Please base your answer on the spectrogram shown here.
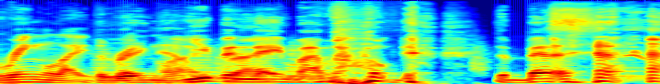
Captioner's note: chuckles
